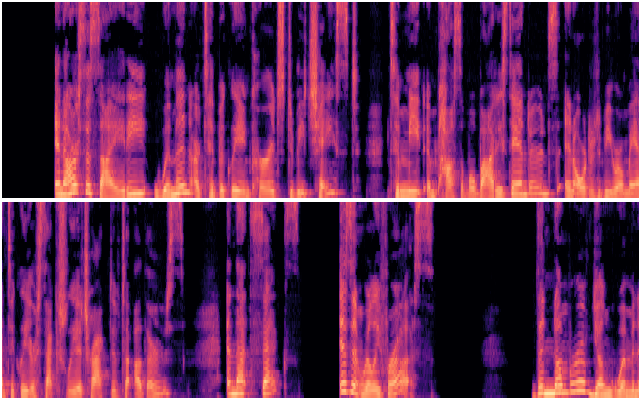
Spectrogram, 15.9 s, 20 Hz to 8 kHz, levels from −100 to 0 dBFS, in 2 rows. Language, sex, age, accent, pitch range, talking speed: English, female, 30-49, American, 180-245 Hz, 140 wpm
